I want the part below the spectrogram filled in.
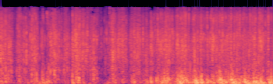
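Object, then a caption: Plastic bubble wrap. A small piece of clear plastic bubble wrap is held close to the microphone while its bubbles are pinched and popped with fingertips and long nails. The result is a dense, irregular stream of rapid crackling pops with a bright edge and a low, thumpy body that grows louder toward the end.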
